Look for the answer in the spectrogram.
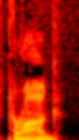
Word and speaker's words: Parag: I don't know how you pronounce his name. It's Parag.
